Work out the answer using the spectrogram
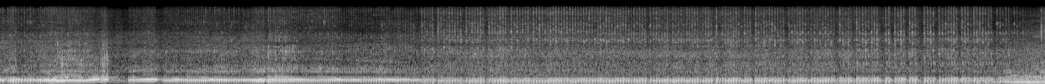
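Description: Porsche 911 flat-six blipped several times, the pitch jumping up and falling back, for about the first four seconds. After that a Porsche 911 GT3 4.0's naturally aspirated 4.0-litre flat-six idles steadily.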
